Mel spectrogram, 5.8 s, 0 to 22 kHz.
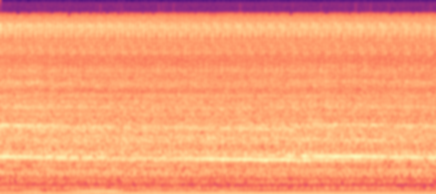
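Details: BMW E46 at idle: a thin, steady whine sits over an even idle rumble; abnormal engine noise, source not yet clear.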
